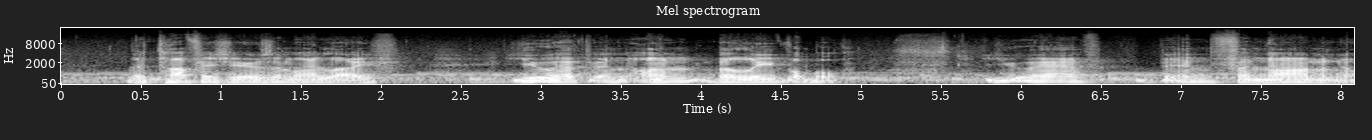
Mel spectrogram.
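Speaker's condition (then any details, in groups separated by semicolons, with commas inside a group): ALS; diagnosed almost two years ago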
